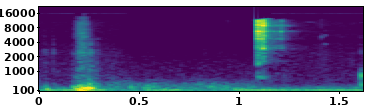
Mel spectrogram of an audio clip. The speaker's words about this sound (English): Oh, that's my wine glass.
